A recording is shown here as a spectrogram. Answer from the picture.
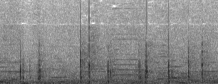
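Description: Wooden-soled clogs striking a wooden dance board in step clog dancing: a quick, uneven run of sharp clicks and taps.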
